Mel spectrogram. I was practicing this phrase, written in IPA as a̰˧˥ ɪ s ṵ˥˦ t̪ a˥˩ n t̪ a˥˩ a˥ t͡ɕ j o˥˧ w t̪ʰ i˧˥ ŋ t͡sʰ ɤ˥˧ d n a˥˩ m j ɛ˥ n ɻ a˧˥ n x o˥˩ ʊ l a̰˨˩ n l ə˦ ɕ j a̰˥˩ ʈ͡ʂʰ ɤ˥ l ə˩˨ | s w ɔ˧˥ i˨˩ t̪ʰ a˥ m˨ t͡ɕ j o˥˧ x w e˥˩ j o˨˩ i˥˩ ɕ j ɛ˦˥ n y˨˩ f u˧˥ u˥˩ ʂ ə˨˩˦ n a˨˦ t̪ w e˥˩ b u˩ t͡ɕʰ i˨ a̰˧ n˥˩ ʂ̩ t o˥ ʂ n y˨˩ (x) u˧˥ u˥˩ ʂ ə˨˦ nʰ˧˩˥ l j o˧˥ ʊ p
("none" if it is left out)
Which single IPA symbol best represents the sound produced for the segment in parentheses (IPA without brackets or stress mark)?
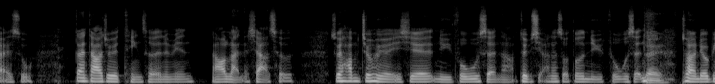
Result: f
